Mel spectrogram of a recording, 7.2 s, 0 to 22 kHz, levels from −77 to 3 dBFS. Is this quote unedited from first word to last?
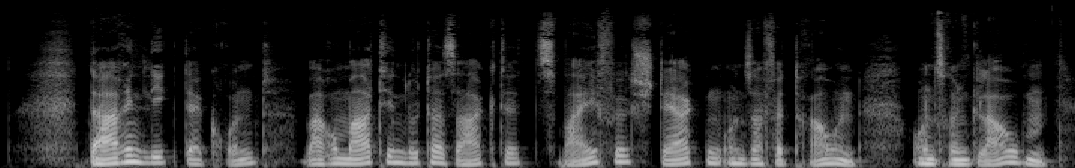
yes; 0 cuts

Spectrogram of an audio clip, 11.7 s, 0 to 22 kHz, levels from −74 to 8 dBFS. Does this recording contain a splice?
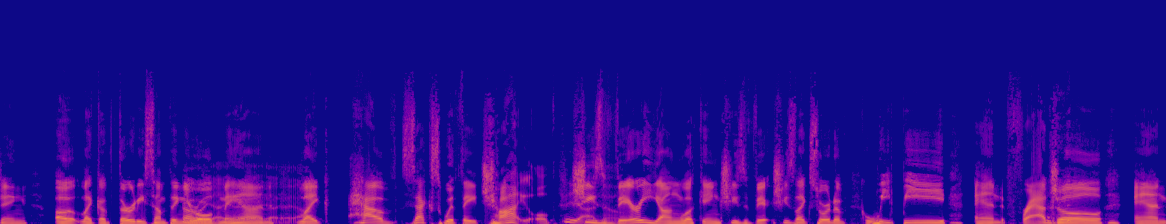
yes; 2 cuts; at 1.1 s, 8.6 s

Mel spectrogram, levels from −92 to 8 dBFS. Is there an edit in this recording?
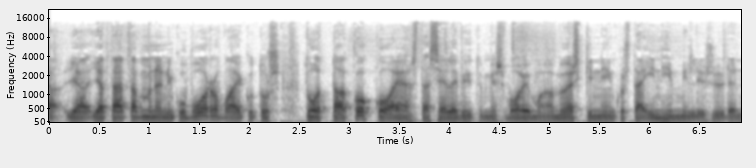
yes; 1 cut; at 2.5 s

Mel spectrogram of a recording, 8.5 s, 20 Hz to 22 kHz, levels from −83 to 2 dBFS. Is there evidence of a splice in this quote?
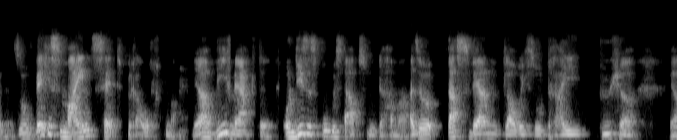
yes; 2 cuts; at 2.9 s, 3.5 s

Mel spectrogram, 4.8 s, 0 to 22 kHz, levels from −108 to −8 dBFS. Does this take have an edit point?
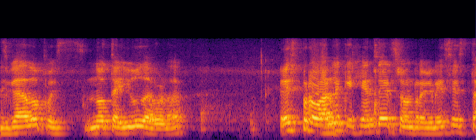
no; 0 cuts

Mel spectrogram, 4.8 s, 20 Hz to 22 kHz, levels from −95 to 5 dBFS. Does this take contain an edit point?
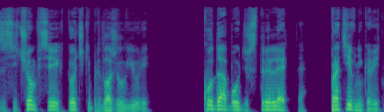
no; 0 cuts

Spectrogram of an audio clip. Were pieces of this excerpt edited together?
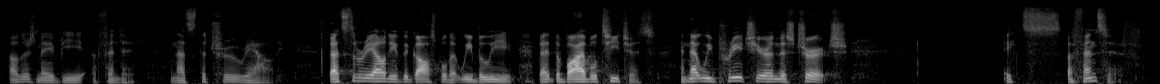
no; 0 cuts

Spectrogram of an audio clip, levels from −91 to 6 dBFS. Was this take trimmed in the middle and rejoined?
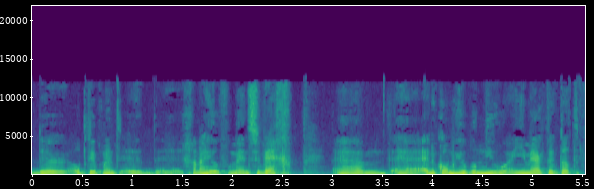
no; 0 cuts

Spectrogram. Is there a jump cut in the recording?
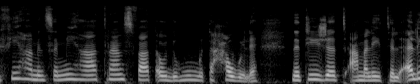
no; 0 cuts

